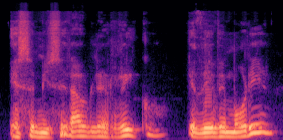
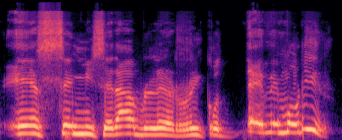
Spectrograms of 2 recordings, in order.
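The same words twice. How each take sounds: First: Lower, calm and loving; gentle prophet. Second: Slow, heavy royal anger; the king pounds the table and condemns; angry king. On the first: Prophet Natán gently confronts the king, tender and calm. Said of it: "lo miró con cariño y con amor". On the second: Enraged king demanding the rich man die, slow and stern. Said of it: "el rey se encolerizó ... golpeó la mesa". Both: A narrator's reading.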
